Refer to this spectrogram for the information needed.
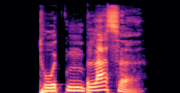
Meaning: inflection of totenblass: 1. strong/mixed nominative/accusative feminine singular 2. strong nominative/accusative plural 3. weak nominative all-gender singular
- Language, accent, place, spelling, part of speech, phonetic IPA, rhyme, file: German, Germany, Berlin, totenblasse, adjective, [toːtn̩ˈblasə], -asə, De-totenblasse.ogg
